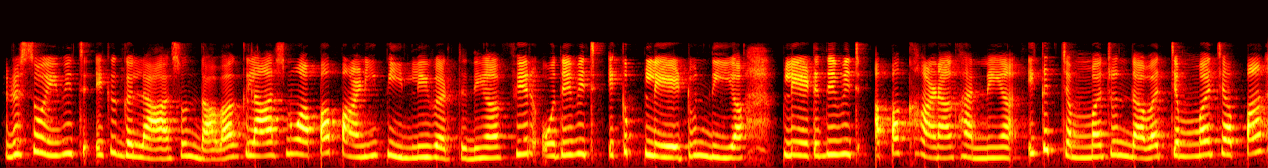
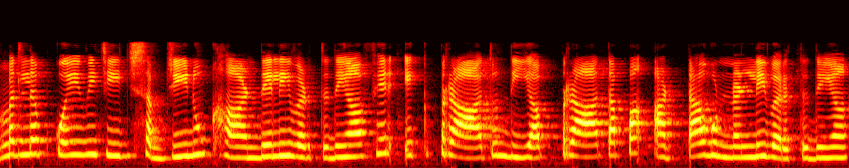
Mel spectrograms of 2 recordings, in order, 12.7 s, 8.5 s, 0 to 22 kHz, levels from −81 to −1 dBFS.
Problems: none marked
